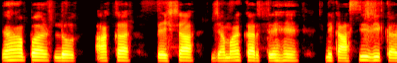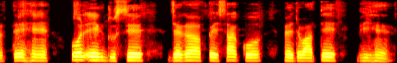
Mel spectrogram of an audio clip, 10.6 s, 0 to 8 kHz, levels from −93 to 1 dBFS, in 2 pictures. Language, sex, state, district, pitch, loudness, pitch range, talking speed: Hindi, male, Bihar, Lakhisarai, 145 Hz, -18 LUFS, 140-150 Hz, 115 wpm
